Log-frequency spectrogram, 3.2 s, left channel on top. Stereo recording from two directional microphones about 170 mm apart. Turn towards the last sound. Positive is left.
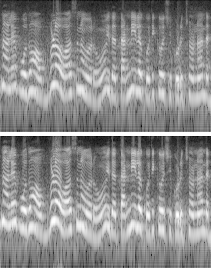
turn(degrees=-25)  # may be behind; listen again after turning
